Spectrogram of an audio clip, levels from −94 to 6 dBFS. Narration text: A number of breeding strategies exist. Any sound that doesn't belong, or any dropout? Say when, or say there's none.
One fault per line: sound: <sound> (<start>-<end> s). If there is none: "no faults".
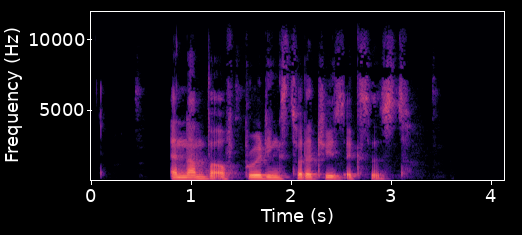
no faults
